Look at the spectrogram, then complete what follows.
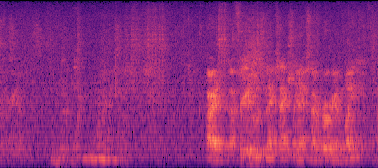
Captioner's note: audience laughs lightly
